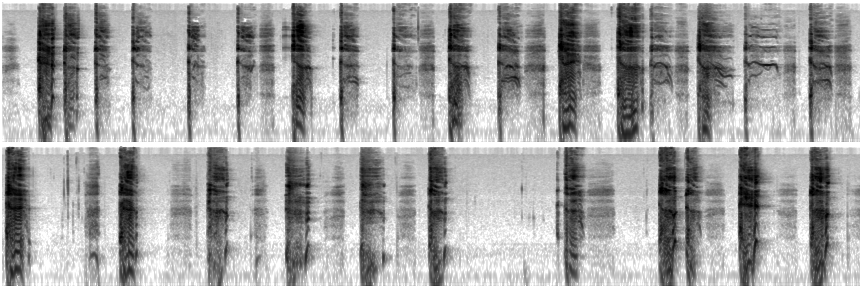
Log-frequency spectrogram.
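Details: A child with a slight fever, gagging and vomiting coughs in repeated harsh, hoarse bursts, typical of upper airway irritation: barking cough.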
